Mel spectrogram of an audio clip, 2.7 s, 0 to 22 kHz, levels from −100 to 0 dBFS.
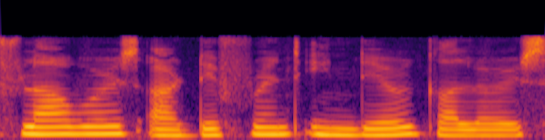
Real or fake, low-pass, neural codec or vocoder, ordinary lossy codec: real; 7.2 kHz; none; none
